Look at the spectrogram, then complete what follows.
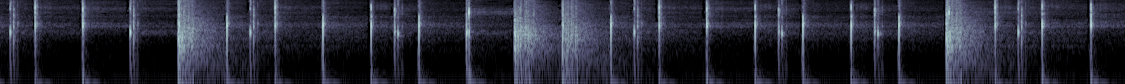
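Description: Percussive background music: a quick rhythmic pattern of sharp clap-like hits, with a heavier hit about every two seconds.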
